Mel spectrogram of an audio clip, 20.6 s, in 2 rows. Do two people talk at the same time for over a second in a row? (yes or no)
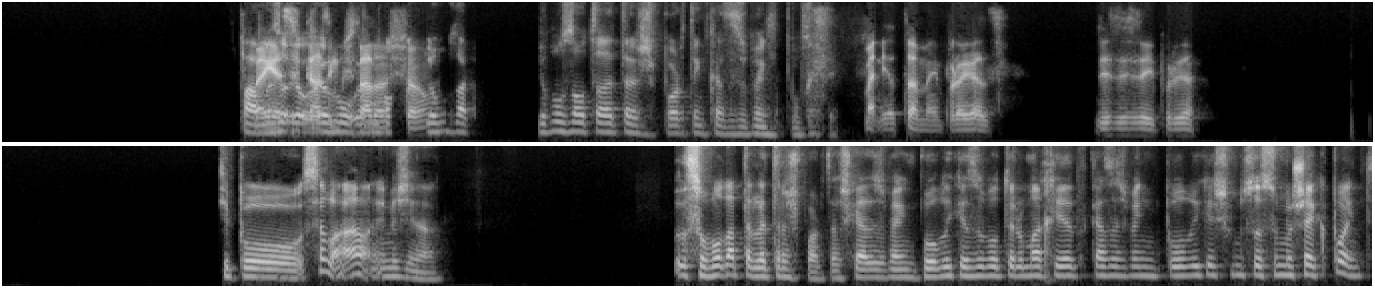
yes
